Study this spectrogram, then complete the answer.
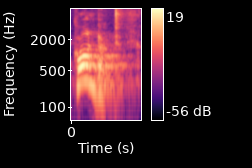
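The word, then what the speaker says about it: conduct: تو اب اس کی دو ورژنز ہیں, ایک ورژن اس کا ایک تلفظ کا ہے کانڈکٹ. اگر یہ ناؤن ہو تو اس کی جو فرسٹ سیلیبل ہے اس پہ اسٹریس ہوگا, کانڈکٹ, اس کو اسپیس کانڈکٹ.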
